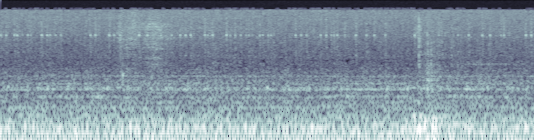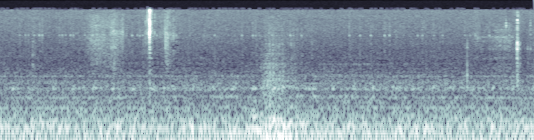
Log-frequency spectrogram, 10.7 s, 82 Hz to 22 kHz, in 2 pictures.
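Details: 1998 Jeep Grand Cherokee Laredo at idle: low, uneven rumble with slight dips and surges every few seconds, like it wants to stall; rough idle, cause not found.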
